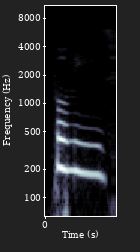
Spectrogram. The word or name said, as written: fomes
